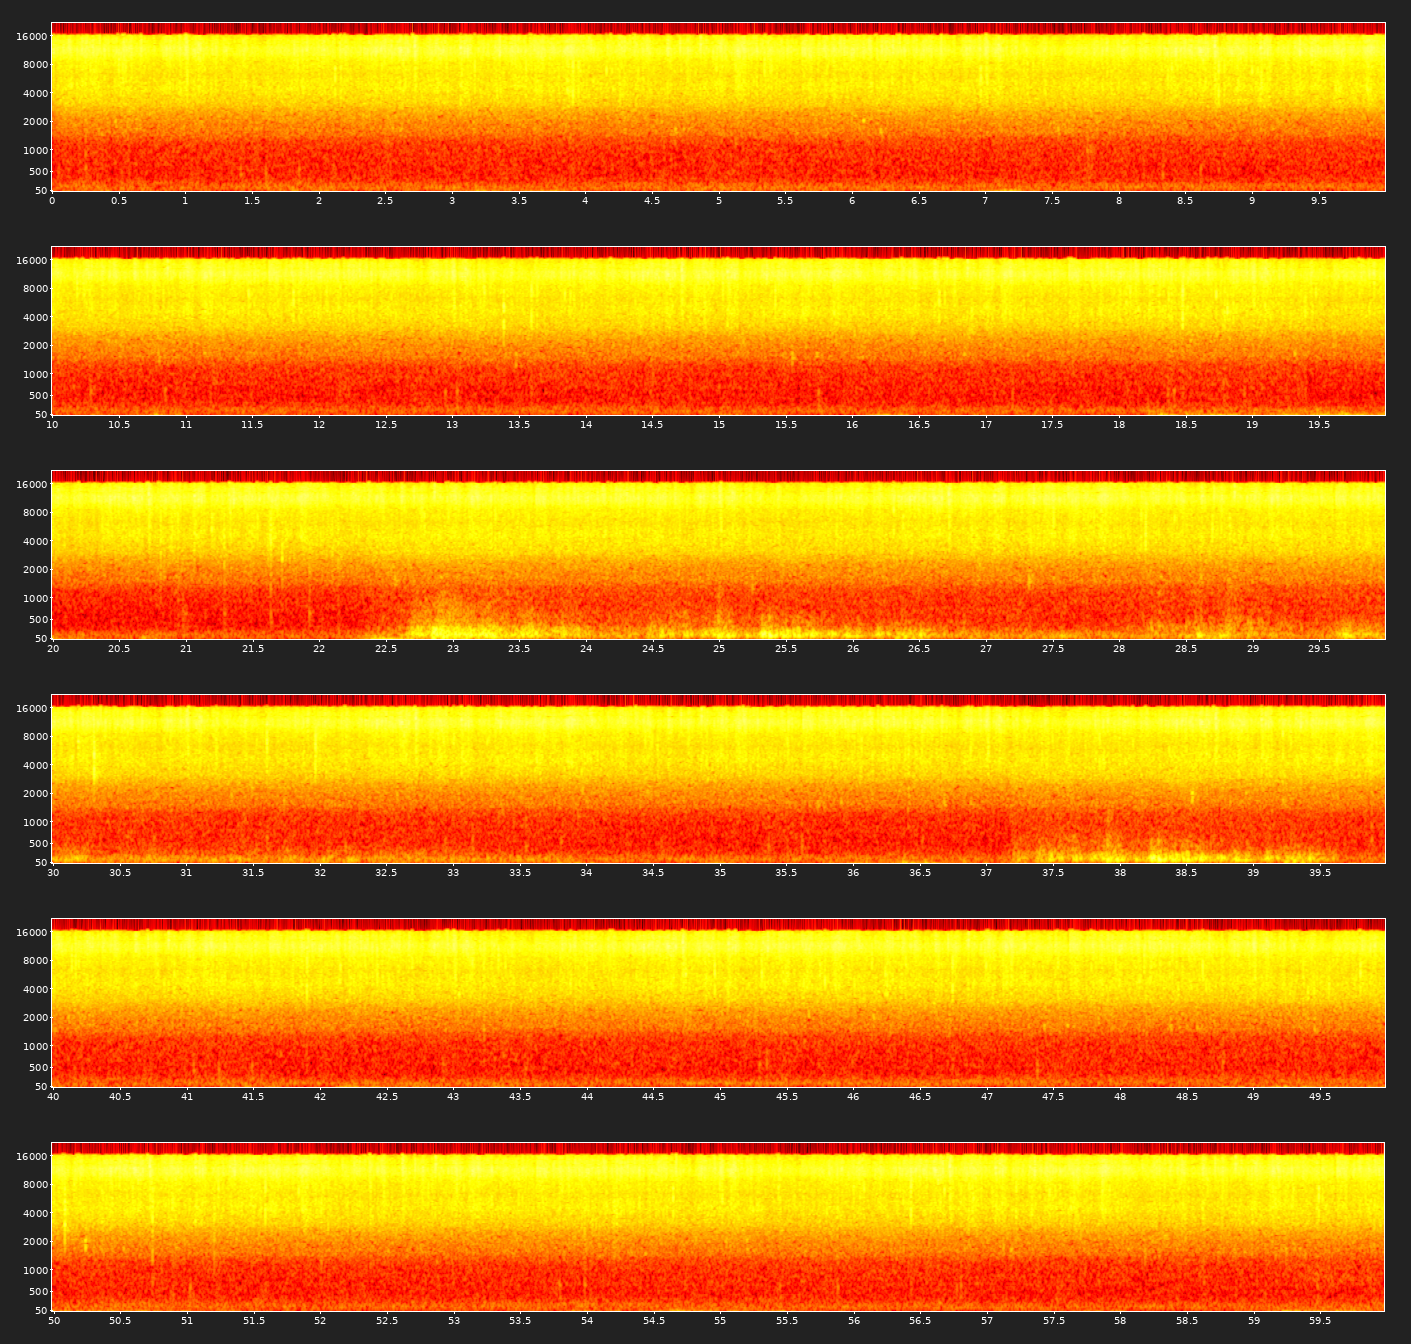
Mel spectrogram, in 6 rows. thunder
0:22.4 0:32.4, 0:37.2 0:39.7

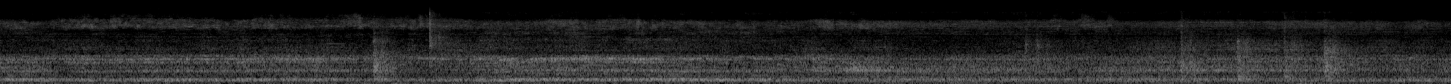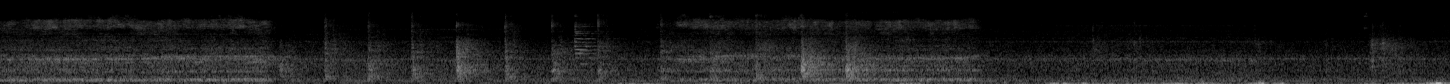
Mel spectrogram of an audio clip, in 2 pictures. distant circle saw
0:00.0 0:17.4, 0:21.1 0:24.4

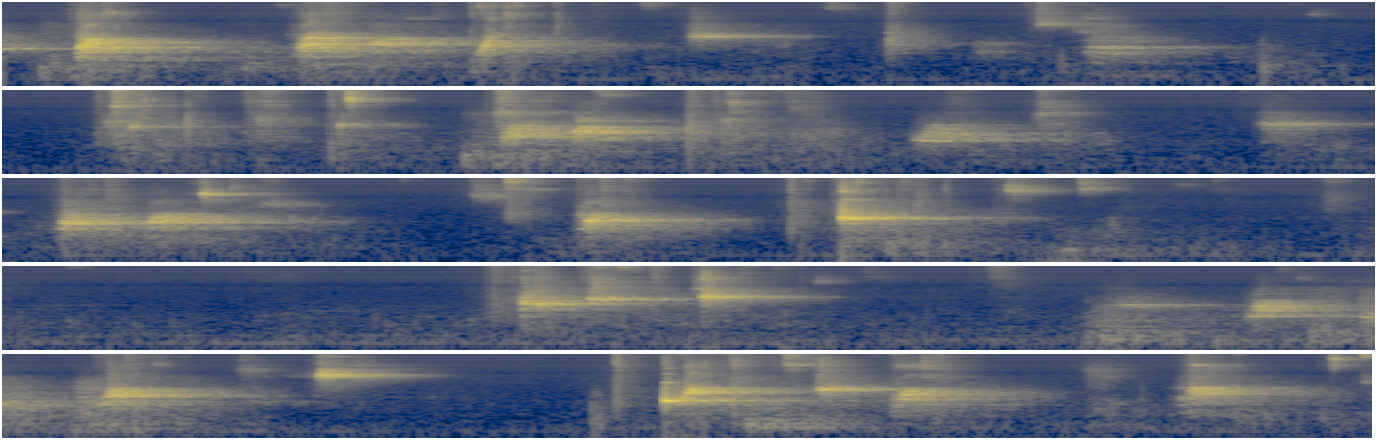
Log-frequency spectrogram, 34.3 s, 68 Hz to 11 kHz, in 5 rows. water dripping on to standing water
0:00.0 0:05.4, 0:07.3 0:11.0, 0:13.1 0:19.5, 0:23.0 0:25.7, 0:30.4 0:32.6, 0:33.2 0:34.3

